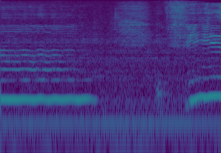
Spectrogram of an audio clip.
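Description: A woman singing unaccompanied holds one long, steady note, which stops about halfway through. After a short gap, the next phrase starts right at the end.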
